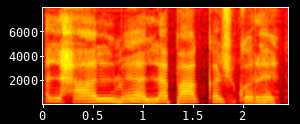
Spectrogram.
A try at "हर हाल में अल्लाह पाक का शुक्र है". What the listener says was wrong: अल हाल नहीं है, हर हाल में अल्लाह पाक का शुक्र है। हर हाल में अल्लाह पाक का शुक्र है।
